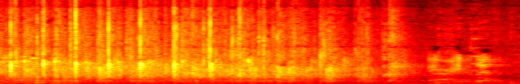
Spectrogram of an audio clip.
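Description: A room of Rotary Club of Tucson members claps together at a meeting, a dense patter of hands with a few sharper slaps, and voices murmur underneath as the applause thins out toward the end.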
